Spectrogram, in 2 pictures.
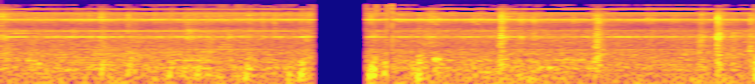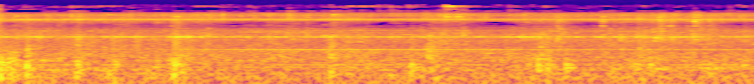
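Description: Shalimar Express passenger train running through a station yard, heard from an open coach doorway: a steady rumble of wheels on rail with irregular sharp clicks as the wheels cross rail joints and points. The sound drops out for a moment about two and a half seconds in.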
